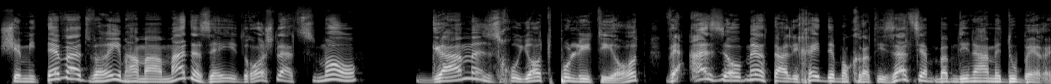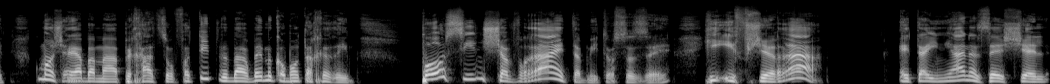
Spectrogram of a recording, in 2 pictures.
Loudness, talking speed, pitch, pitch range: -18 LUFS, 100 wpm, 150 Hz, 135-190 Hz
